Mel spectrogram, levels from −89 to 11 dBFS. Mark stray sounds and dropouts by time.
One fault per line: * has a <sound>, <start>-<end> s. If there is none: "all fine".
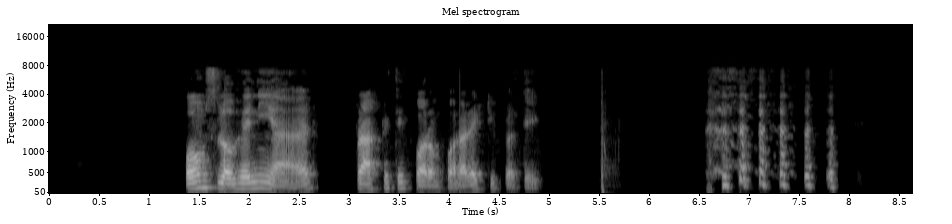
* has a thud, 5.5-5.7 s
* has a laugh, 6.6-7.9 s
